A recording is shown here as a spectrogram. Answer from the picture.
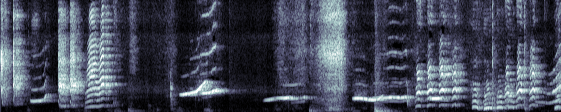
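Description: Indian ringneck parakeet whistling and chattering in quick, high calls that sweep up and down in pitch, with a single rising whistle about three seconds in and a short noisy burst near five seconds, before the chatter turns dense again near the end.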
